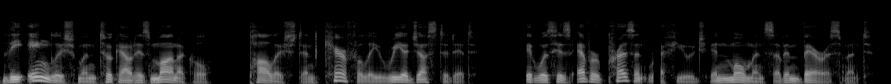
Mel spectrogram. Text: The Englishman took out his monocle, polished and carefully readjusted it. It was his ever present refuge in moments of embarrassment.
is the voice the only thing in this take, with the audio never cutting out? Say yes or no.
no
